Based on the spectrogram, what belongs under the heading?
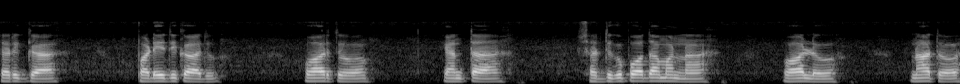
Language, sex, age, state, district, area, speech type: Telugu, male, 30-45, Andhra Pradesh, West Godavari, rural, spontaneous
